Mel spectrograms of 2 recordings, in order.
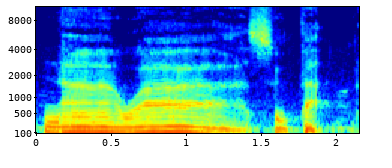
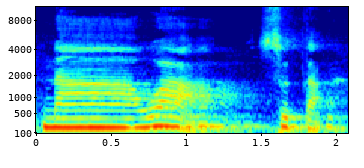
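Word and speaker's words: Nāvā Sutta: Nawa Suta. Seseorang hendaknya di, menghormatinya. Di, diulangin dulu, bukan nawa. Kalau a berarti pendek. Ini bacanya a-nya panjang. Nawa Suta. Oke. – Okay. Nawa Suta.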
